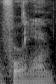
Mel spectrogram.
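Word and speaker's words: 4-LOM: It's actually for LOM, apparently. No, it's Forlom. It's like ADAT.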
